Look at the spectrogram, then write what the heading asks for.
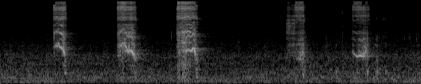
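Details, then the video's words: A pet talking parrot gives five short, harsh, squeaky screeches, each under half a second, spaced about every 0.6 seconds with a longer gap before the last two, in a quiet indoor setting. "parrot ki natural sound!"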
